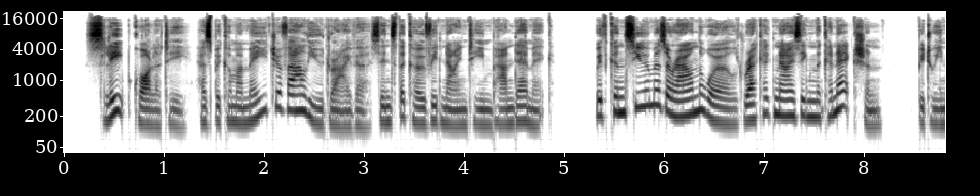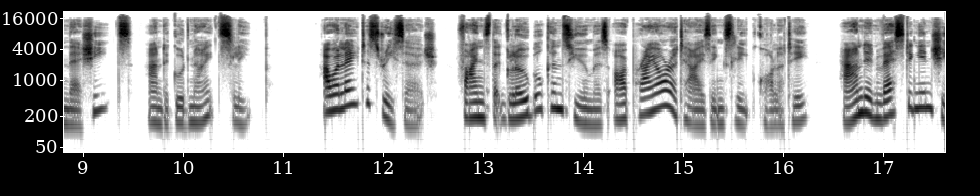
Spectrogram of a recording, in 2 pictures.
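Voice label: English, UK, medical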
